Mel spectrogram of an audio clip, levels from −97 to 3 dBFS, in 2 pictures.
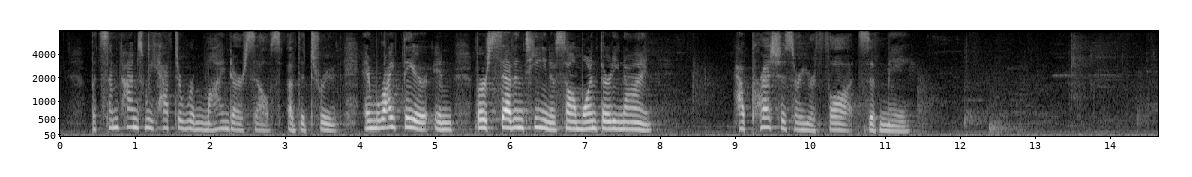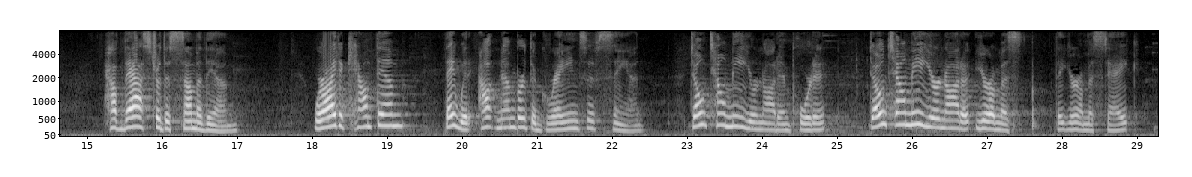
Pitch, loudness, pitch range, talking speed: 210 Hz, -19 LUFS, 180-245 Hz, 130 wpm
